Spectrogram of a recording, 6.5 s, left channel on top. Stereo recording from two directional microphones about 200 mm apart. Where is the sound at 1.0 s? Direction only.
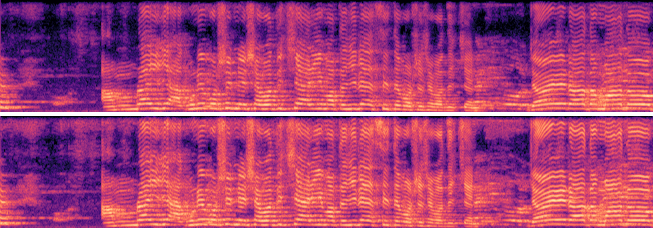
Centre (ahead or behind).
